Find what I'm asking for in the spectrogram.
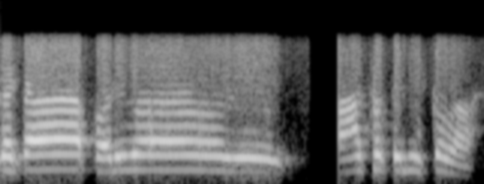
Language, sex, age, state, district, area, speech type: Odia, male, 60+, Odisha, Angul, rural, conversation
